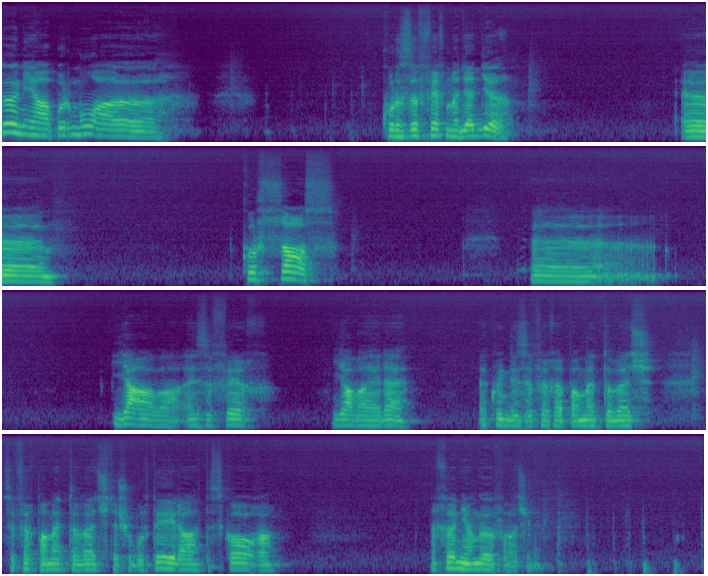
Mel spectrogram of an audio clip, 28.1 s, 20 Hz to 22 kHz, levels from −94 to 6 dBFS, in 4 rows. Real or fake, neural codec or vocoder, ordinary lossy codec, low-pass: fake; vocoder, 44.1 kHz, 128 mel bands, Pupu-Vocoder; none; none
